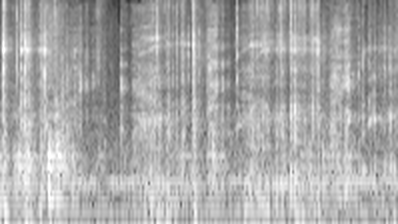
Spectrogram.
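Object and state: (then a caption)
Olive oil soap bar being shaved. A solid pale green rectangular Dalan olive oil soap bar is shaved with a utility knife blade into crumbly curls. The result is a run of quiet, bright, dry scraping and crackling strokes with a faint high ring, and little low end.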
